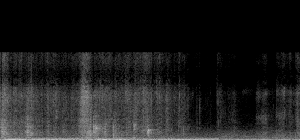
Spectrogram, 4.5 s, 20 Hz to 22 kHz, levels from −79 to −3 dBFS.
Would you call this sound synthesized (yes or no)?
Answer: yes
